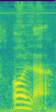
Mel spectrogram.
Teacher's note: usually the H in Spanish doesn't actually have a sound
